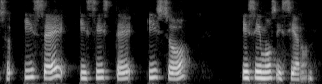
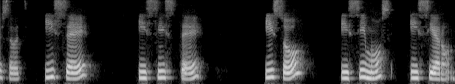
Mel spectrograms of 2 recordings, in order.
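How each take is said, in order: First: Hice said as ice, no H sound; "hiciste" with a silent H, starting on the vowel. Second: Said in the usual way. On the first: Shown as a demonstration. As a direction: drop the H: "hice" as "ee-seh". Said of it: "So you don't pronounce the H". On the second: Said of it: "conjugation drill".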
